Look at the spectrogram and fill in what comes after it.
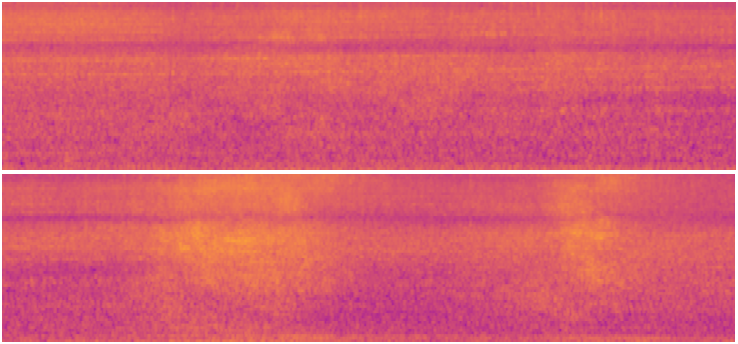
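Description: Diesel-hauled oil tank train running by: a steady low rumble with a hiss over it, swelling for a moment about two-thirds of the way through and again near the end.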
